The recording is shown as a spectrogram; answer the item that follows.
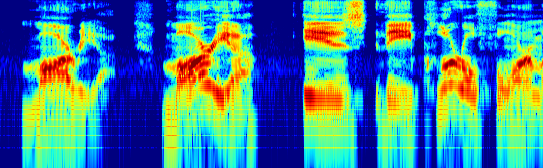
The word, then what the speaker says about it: maria: maria maria or maria more appropriately this is pronounced maria maria is the plural form of the singular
